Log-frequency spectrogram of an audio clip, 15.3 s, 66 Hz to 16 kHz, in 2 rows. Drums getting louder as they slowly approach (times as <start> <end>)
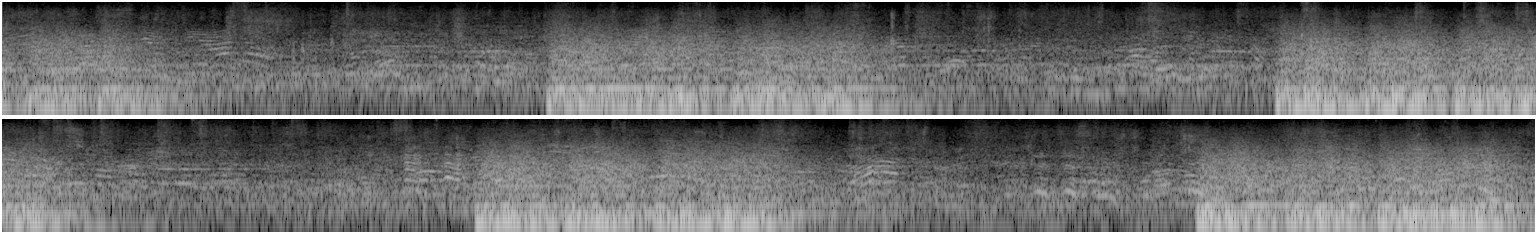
0.0 1.5, 2.6 5.3, 6.2 8.6, 9.7 12.3, 13.4 15.3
